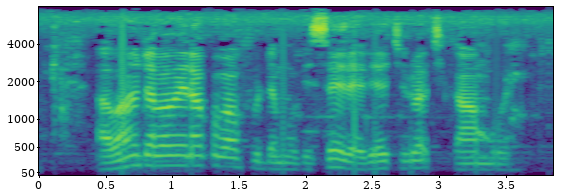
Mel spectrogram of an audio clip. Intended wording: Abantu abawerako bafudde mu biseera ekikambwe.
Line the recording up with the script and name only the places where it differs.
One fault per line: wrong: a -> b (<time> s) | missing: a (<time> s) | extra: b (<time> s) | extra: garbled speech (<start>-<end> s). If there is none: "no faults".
no faults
